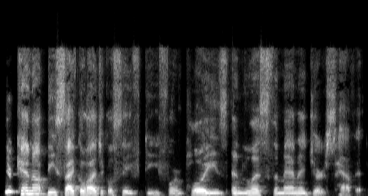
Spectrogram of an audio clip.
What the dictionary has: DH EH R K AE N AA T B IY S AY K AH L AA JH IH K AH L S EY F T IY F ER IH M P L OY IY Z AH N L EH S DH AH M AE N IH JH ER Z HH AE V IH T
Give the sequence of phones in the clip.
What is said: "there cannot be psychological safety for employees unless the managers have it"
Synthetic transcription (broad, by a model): DH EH R K AE N AA T B IY S AY K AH L AA JH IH K L S EY F T IY F ER IH M P L OY IY Z AH N L EH S DH AH M AE N IH JH ER Z HH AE V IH T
